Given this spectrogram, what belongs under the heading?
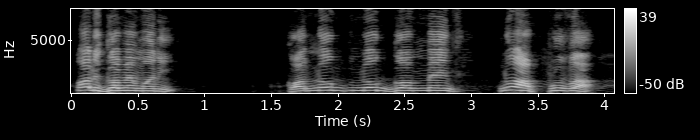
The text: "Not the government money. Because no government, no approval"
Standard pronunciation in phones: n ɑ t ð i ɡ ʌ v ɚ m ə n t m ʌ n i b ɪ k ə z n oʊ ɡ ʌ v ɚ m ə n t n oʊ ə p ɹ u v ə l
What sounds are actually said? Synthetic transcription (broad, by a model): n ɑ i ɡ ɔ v m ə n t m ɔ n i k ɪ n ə n oʊ ɡ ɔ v m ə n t n oʊ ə p ɹ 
